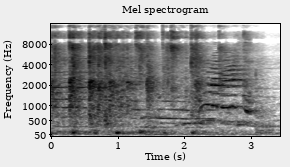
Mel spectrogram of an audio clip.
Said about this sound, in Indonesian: Coba kasih tepuk tangan dulu buat kelompok 2.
